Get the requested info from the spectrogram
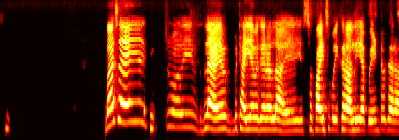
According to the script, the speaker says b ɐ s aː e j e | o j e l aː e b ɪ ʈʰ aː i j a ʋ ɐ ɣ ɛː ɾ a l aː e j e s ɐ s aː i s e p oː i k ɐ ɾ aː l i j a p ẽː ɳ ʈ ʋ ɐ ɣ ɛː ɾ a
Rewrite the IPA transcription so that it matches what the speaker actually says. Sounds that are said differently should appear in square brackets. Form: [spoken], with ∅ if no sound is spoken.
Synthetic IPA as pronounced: b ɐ s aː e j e | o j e l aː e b ɪ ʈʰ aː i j a ʋ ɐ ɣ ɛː ɾ a l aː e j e s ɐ [f] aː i s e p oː i k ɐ ɾ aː l i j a p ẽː ɳ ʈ ʋ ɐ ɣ ɛː ɾ a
